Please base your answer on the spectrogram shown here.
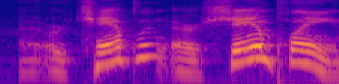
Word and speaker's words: Champlain: The northernmost portion of Lake Champlain, Champlain, that's how it's pronounced, Champlain. The northernmost portion of Lake Champlain is located in which Canadian province?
